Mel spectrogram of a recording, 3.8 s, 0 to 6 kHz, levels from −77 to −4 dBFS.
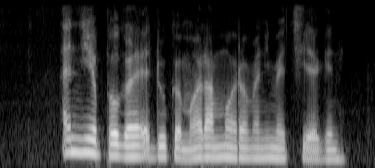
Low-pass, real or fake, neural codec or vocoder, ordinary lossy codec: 5.4 kHz; fake; codec, 16 kHz in and 24 kHz out, 0.6 kbps, FocalCodec, streaming, 2048 codes; none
